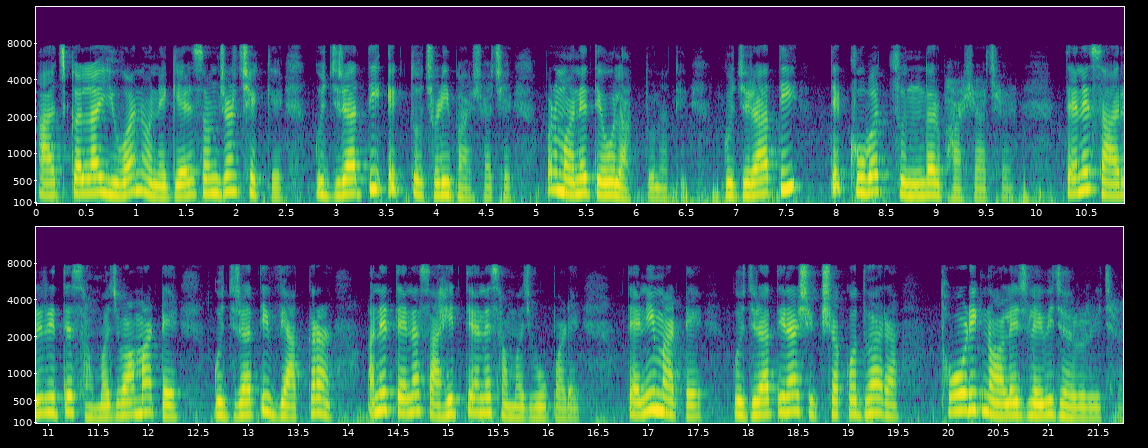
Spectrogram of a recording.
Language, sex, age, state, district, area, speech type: Gujarati, female, 18-30, Gujarat, Anand, urban, spontaneous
